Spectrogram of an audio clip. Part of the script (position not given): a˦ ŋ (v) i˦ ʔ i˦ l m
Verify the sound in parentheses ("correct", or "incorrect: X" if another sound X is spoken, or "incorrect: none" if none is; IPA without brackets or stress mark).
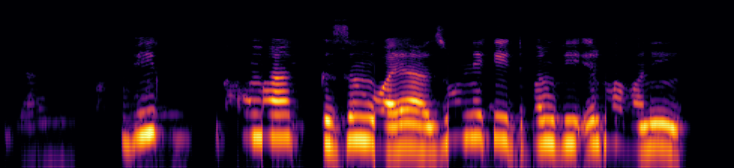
correct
